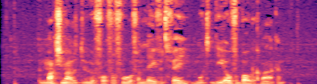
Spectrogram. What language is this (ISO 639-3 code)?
nld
